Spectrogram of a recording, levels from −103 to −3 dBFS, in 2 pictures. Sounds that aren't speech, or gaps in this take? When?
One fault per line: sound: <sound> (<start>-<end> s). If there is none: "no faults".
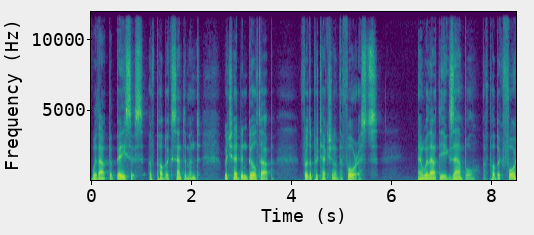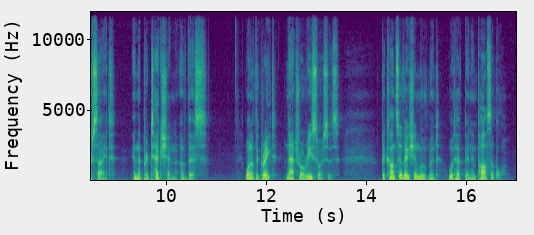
no faults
